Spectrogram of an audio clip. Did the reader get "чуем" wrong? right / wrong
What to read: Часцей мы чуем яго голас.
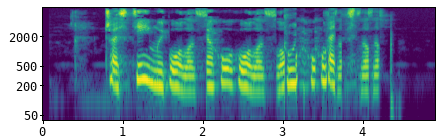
wrong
